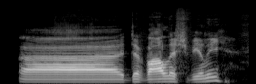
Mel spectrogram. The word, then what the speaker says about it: Dvalishvili: Dvalishvili.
